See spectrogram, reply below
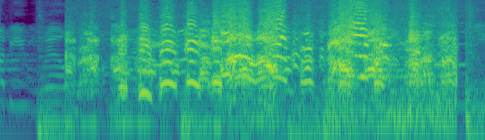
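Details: Geese give a noisy series of overlapping honks for about three seconds, harsh and repeated rapidly, with faint music in the background.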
